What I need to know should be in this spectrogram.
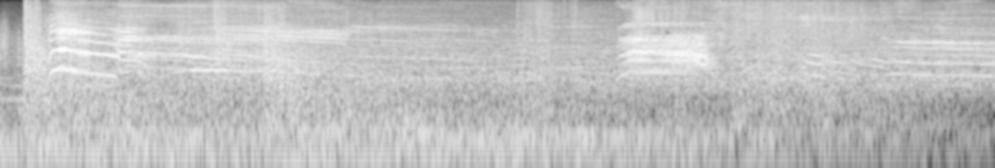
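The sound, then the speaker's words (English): Explosion effect of heads bursting apart and spraying gore: a loud, dense rumbling roar that fills the whole clip, with higher tonal streaks riding over it, easing slightly toward the end. “Just then, their heads explode, sending gore everywhere.”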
